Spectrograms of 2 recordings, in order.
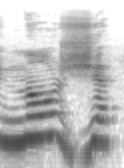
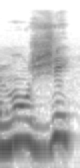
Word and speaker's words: mange: Un G avec un E, ça va faire je. Donc là, c'est un gâteau, mais là, c'est mange et pas manger.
